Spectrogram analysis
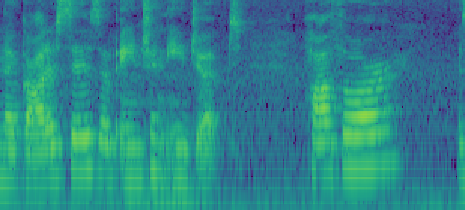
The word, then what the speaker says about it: Hathor: the love between the goddesses of ancient Egypt Hathor is how you say it Hawthorne's Hathor Hathor isis basta sac Matt I know that's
